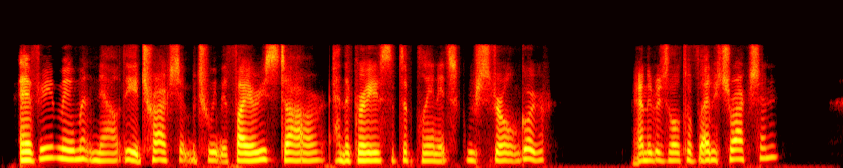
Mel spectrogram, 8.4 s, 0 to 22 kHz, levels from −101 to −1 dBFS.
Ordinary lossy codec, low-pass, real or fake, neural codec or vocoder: MP3, 64 kbps; 7.2 kHz; fake; codec, 16 kHz in and 24 kHz out, 0.4 kbps, LongCat-Audio-Codec, four codebook decoder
